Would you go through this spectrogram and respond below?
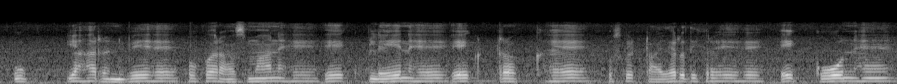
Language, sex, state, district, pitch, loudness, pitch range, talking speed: Hindi, male, Maharashtra, Pune, 145 Hz, -19 LUFS, 140-150 Hz, 135 wpm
